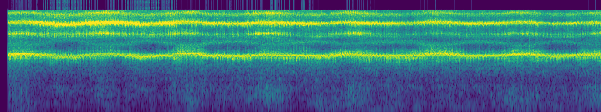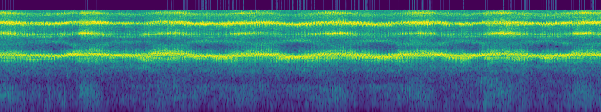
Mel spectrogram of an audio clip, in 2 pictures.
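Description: Fire alarms sounding together in one continuous high-pitched tone that wavers slightly, with no on-off pattern.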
